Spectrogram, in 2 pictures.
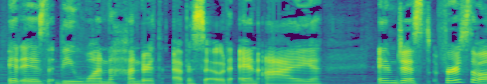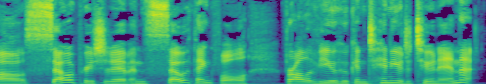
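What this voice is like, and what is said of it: Excited, smiling voice. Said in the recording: “hear the excitement in my voice or hear the smile I have on my face”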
